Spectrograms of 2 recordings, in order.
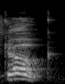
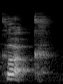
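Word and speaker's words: Koch: So it's kind of irritating that not only somebody who isn't German, me, telling them it's Coke, it's not Cook.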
